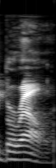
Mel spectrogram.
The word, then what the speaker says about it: Burrell: And I, I, I like some of the same music, but I'll have to check in on this uh, Kenny Burrell, right? That's how you say it, Burrell.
